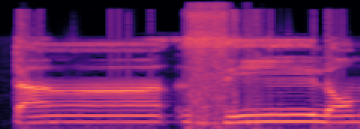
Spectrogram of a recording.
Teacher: नून साकिन के बाद जा हुरूफ़ इख्फा से भी है तो यहाँ पे हमने इख्फा का कायदा करना है, यानी गुना करेंगे। तंज़ीलुम, जा पे सख्ती करेंगे, जा जे या जी, या मद है, इसको दो हरका लम्हा करना है।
